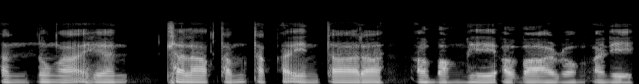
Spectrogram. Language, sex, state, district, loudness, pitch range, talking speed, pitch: Mizo, male, Mizoram, Aizawl, -19 LUFS, 95-105 Hz, 150 wpm, 100 Hz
